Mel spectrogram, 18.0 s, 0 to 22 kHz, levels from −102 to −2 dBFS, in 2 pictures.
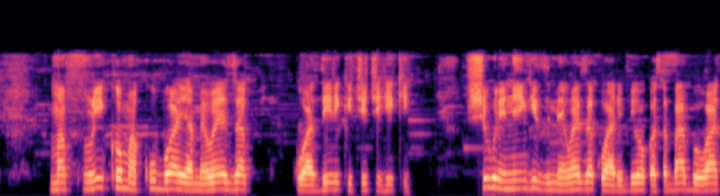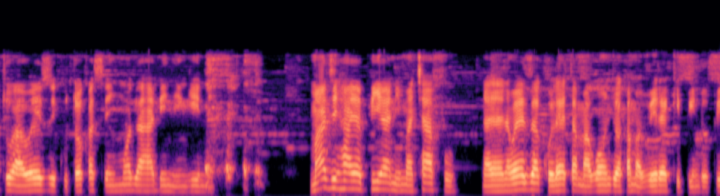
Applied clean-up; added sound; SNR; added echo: none; none; none; none.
